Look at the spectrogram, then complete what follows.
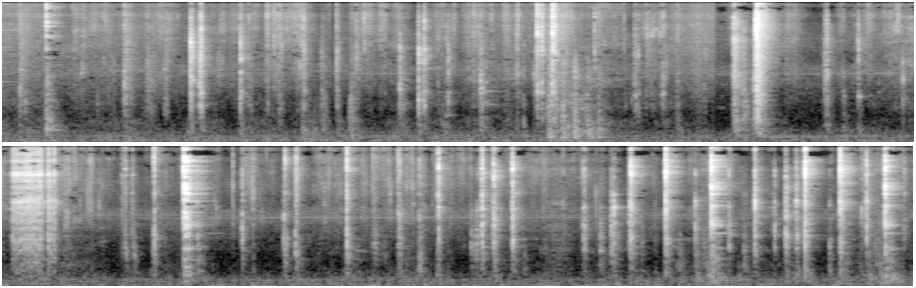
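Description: Metallic clicks and clinks of a hand tool working the motor mounting bolts of a Talaria Sting electric dirt bike as they are tightened, with a few louder clacks and a denser run of ticking near the end.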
